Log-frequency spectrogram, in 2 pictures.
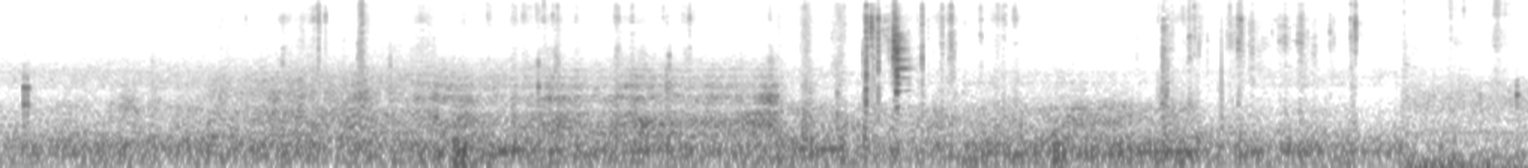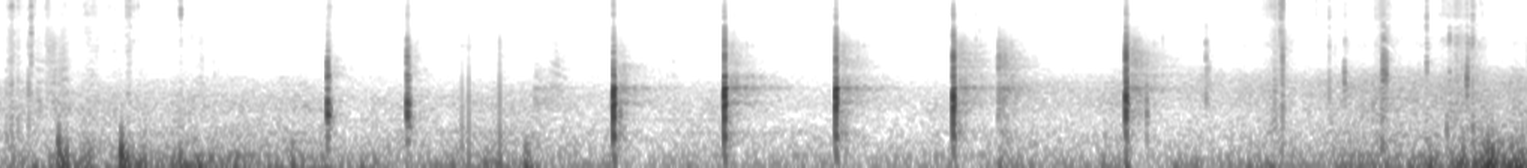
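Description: Rustling and handling of wood and brush, then, from about halfway, a stake being pounded into the ground with a piece of wood used as a mallet: a run of sharp knocks, roughly one a second.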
